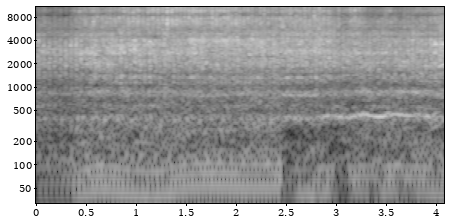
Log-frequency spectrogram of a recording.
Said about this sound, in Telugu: ఇది ఒక ట్రాక్టరు.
